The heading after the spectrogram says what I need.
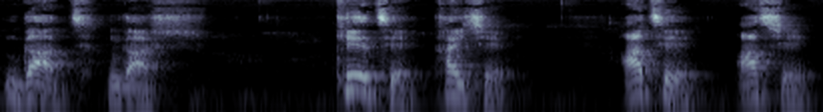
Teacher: এই সকারী ভবন মূলত পূর্ব বাংলার উচ্চারণে শোনা যায়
